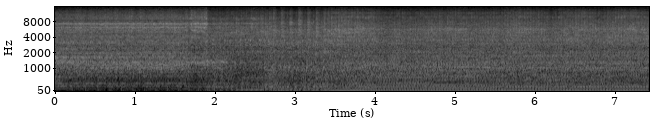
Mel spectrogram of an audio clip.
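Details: Free salvaged snow blower, oil checked and tires filled, plugged-in electric start, primed several times; starter whirs, single cylinder catches and settles into steady even run, no misses; normal running.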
